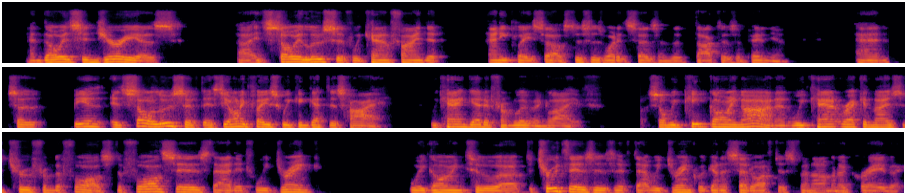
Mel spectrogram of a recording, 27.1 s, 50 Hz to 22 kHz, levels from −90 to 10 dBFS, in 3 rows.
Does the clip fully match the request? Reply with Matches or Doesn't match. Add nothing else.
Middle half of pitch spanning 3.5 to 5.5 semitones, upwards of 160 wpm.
Matches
